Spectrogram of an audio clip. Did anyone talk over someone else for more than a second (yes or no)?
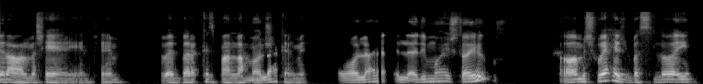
no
